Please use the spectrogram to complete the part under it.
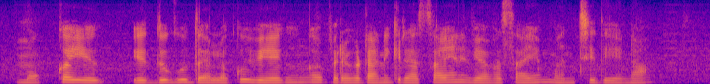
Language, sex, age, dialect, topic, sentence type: Telugu, female, 18-24, Utterandhra, agriculture, question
